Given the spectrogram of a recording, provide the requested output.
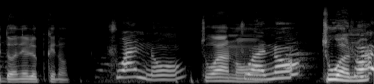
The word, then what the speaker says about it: Toinon: calendrier grégorien les Émélines, les Antoinettes et les Toinons. Toi, non. Toinons. Ça s'écrit C'est assez comment?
